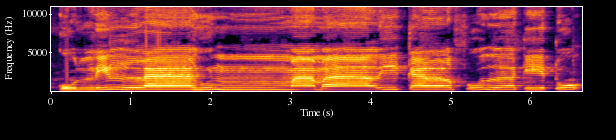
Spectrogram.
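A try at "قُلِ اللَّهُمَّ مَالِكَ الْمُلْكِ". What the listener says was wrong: Bukan fulki, mulki. Itu mim itu.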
